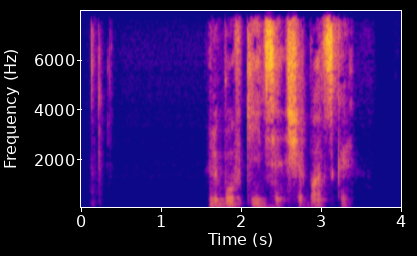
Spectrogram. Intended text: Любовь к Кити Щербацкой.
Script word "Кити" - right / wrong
right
